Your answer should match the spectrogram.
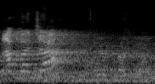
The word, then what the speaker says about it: Agbadza: And if you missed the introduction of that dance, I may have pronounced it incorrectly. It's Agbadza. Is that okay?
